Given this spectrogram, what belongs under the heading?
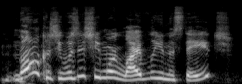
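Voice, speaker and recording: A woman's voice: high-pitched, lively intonation, brisk, no echo. A woman chatting casually on a panel about films, arguing her points emphatically in slangy speech. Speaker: podcast panelist.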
